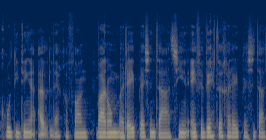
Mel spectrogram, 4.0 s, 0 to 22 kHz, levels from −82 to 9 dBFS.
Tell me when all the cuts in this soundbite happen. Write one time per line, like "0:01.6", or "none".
0:01.4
